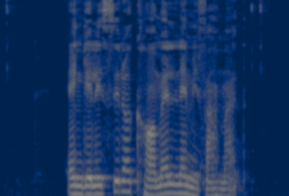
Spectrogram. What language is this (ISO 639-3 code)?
fas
